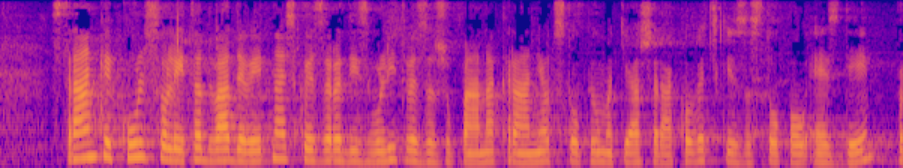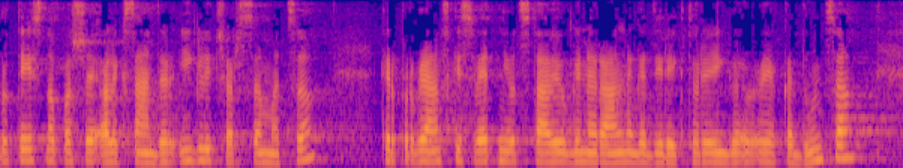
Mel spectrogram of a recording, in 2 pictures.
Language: Slovenian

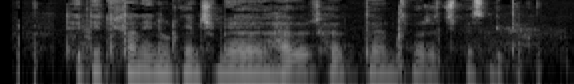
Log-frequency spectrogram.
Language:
Mongolian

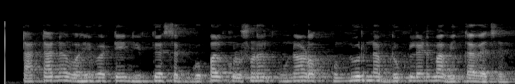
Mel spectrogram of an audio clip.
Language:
Gujarati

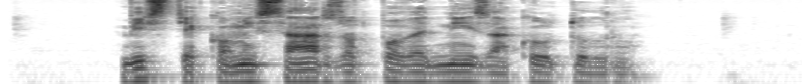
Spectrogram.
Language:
Slovak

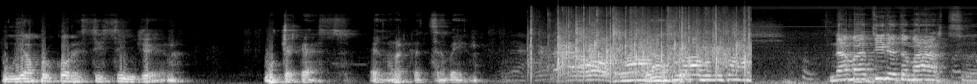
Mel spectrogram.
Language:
Italian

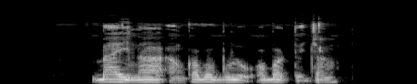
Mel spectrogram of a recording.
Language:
Bulu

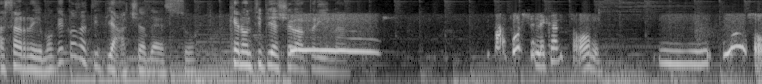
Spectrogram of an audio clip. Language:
Italian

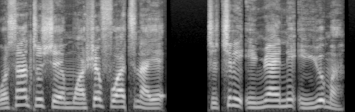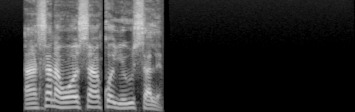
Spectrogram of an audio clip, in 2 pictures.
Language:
Akan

